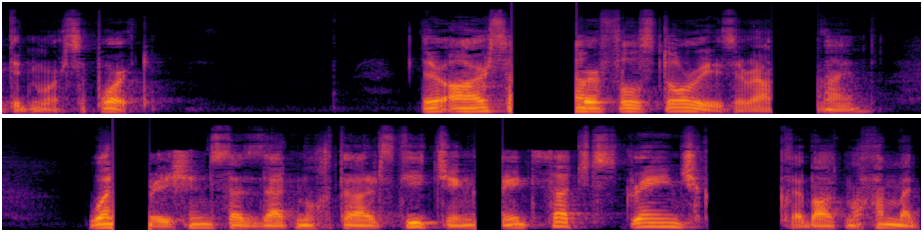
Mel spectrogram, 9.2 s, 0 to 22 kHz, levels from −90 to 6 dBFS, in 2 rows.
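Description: Five silent gaps cut into the speech, each a corrupt frame muted. The decoder rejected damaged compressed frames and the player filled them with silence. The gaps start abruptly at 2.56–2.93 s, 3.86–4.14 s, 5.16–5.39 s before "says that", 6.97–7.12 s before "such strange", and 8.13–8.56 s after "such strange". Their lengths of 0.15 to 0.43 s point to runs of about three to eight frames. The timing of the surrounding audio is kept.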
